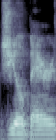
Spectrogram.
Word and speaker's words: Guillain-Barré: Okay, so Gilbert, but Guillain-Barré is how you actually pronounce it.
